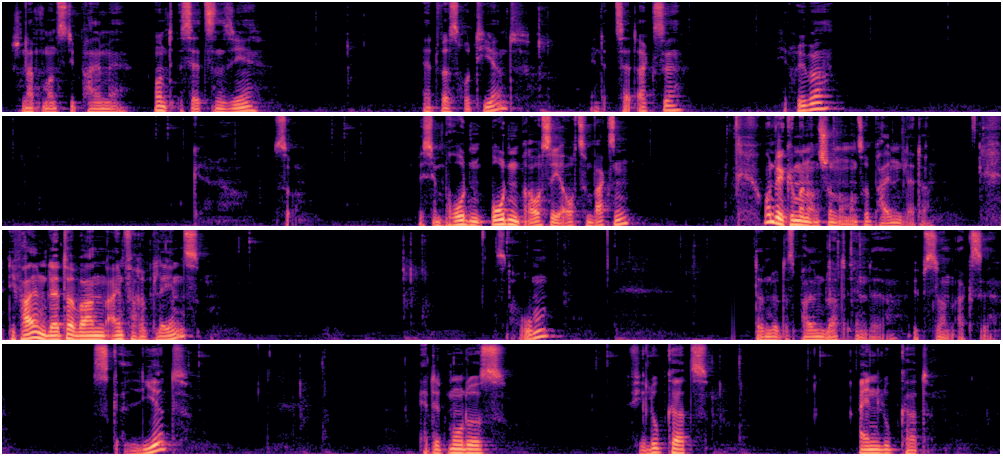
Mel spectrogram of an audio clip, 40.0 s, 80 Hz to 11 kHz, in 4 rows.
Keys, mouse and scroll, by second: 0.9 middle click, 3.5 r, 6.9 middle click, 8.1 middle click, 10.2 g, 11.8 middle click, 12.4 g, 13.6 middle click, 16.7-17.3 scroll up 1, 17.3 click, 17.8 middle click, 18.4 shift+middle click, 19.1-19.8 scroll up 2, 19.8 click, 20.3 middle click, 20.5 middle click, 20.9-21.4 scroll down 1, 21.5 shift+a, 23.0-23.9 scroll down 3, 24.0 g, 25.3 middle click, 25.7-26.3 scroll up 3, 26.3 shift+middle click, 27.1 middle click, 28.2 s, 32.9 ctrl+r, 33.9 Tab, 34.6 ctrl+r, 37.0 ctrl+r.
